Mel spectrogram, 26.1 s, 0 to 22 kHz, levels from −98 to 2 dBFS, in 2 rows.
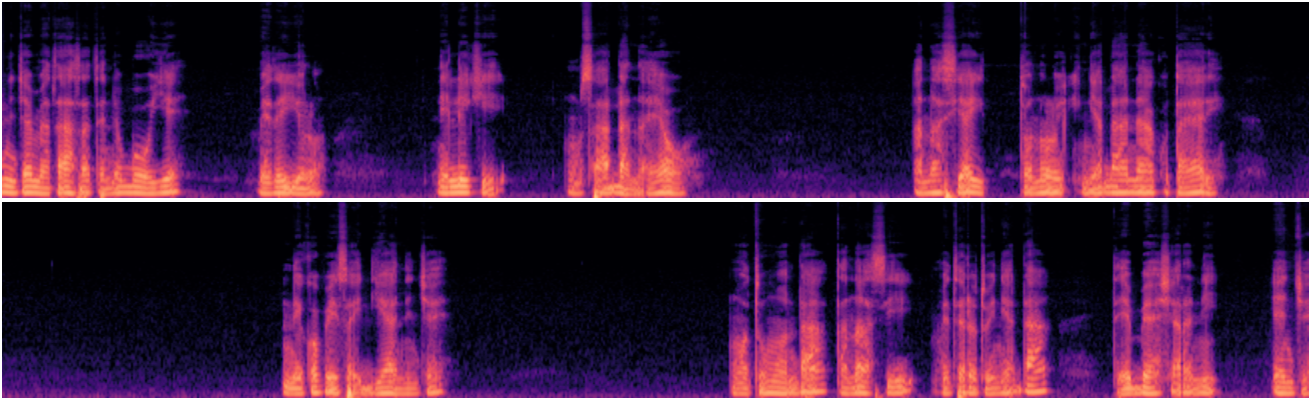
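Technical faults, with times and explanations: No technical faults are audible anywhere in the speech recording; the signal holds steady and continuous throughout.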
